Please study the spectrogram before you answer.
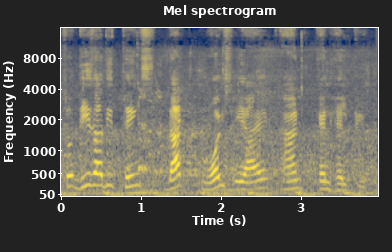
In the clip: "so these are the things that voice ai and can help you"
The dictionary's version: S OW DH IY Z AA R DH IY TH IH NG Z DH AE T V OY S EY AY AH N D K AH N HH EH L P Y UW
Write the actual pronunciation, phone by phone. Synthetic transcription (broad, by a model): S OW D IY Z AA R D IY T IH NG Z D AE T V OY S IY AY AH N D K AH N HH EH L P Y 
